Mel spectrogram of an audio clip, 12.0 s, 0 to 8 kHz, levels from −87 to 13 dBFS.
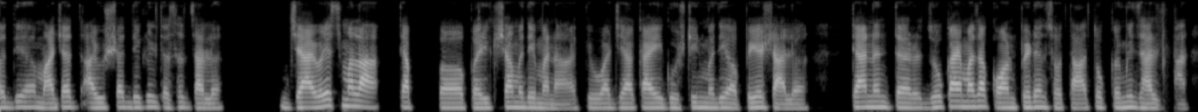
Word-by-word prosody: The 145 0 -2
माझ्याच 130 +3 0
आयुष्यातदेखील 135 +2 -2
तसंच 130 0 -6
झालं. 120 0 0 0.7
ज्यावेळेस 135 +7 +4
मला 160 -5 +5 0.3
त्या 140 - +4 0.3
प - - -3 0.3
परीक्षामध्ये 130 +2 0
म्हणा 115 -3 -2 0.2
किंवा 125 0 -2
ज्या 125 0 0
काही 130 0 +3
गोष्टींमध्ये 130 +1 -2
अपयश 130 +3 0
आलं. 115 0 +1 0.5
त्यानंतर 140 -2 +2
जो 140 +2 0
काही 155 0 +7
माझा 150 +1 +4
कॉन्फिडन्स 130 +1 +1
होता, 120 -1 -1
तो 135 - -2
कमी 135 +2 -1
झाला 120 -4 -2
होता. 110 - -3
130 Hz, 135 wpm, -24 LUFS, 125-140 Hz, 0.7 s, काही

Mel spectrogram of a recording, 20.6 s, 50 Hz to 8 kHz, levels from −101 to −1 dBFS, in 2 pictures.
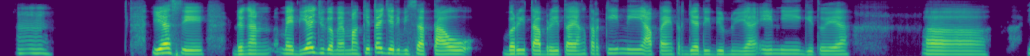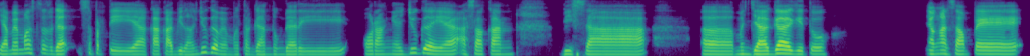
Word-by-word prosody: Mmm. 215 0 -9 1.1
Iya 220 +3 +11
sih, 190 -2 +4 0.3
dengan 185 +1 0 0.2
media 195 +4 +6
juga 225 -3 +1
memang 185 +1 0
kita 225 +3 +3
jadi 215 -4 +4
bisa 180 -1 +1
tahu 185 +1 +3 0.3
berita-berita 180 -1 +2
yang 180 +1 0
terkini, 210 +2 -4
apa 175 +1 +2
yang 175 - -2
terjadi 180 -1 -1
di 180 - -3
dunia 170 0 -5
ini, 195 -1 -6
gitu 165 +1 -7
ya. 175 +1 -2 0.7
Eee, 175 -3 -1 0.5
ya 175 - +1
memang 215 +3 -2
tergan 180 -5 0
seperti 170 -2 -5
yang 165 -1 -2
Kakak 160 -1 -2
bilang 155 -2 -5
juga 255 -2 +1
memang 160 -3 -10
tergantung 160 -1 -7
dari 160 0 -6 0.2
orangnya 175 -1 -4
juga 225 +2 +1
ya, 170 +2 0
asalkan 175 -2 -2 0.5
bisa, 170 -1 -3 1.1
eee 165 -1 +1
menjaga 180 +3 +6
gitu, 175 0 -4 1.0
jangan 185 +1 +2
sampai. 180 +1 +2
180 Hz, 130 wpm, -24 LUFS, 170-195 Hz, 1.1 s, Iya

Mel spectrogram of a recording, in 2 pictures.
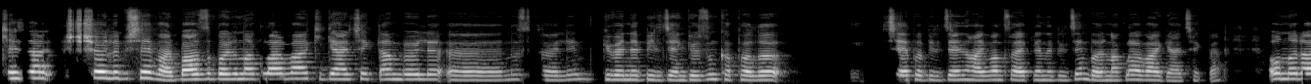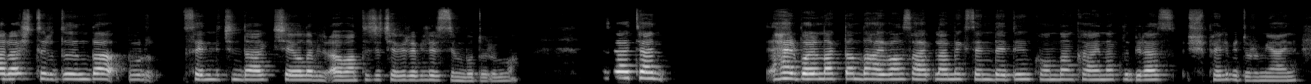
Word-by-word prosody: Keza 290 - +3
şöyle 295 -1 +7
bir 260 - -8
şey 285 -1 +5
var: 200 -1 +3
Bazı 235 +2 +5
barınaklar 245 0 +4
var 265 +1 +2
ki 250 -3 -12
gerçekten 240 -1 0
böyle, 235 0 +1 0.2
eee, 200 0 -2
nasıl 230 0 -12
söyleyeyim 215 +3 -7
güvenebileceğin, 215 -2 -2
gözün 210 +3 -3
kapalı 210 -3 0
ı - - 0 1.1
şey - - 0
yapabileceğin, 210 0 -2
hayvan 210 0 0
sahiplenebileceğin 205 +2 -2
barınaklar 195 +2 -1
var 205 -1 +2
gerçekten. 175 -1 -10 0.5
Onları 255 0 +2
araştırdığında 250 -1 0
bu 225 0 -11 0.3
senin 225 -1 -4
için 220 0 -10
daha 220 0 -1
şey 220 -1 -2
olabilir, 210 -2 -2
avantaja 195 +2 -4
çevirebilirsin 205 -3 -6
bu 165 0 -9
durumu. 165 +1 -12 0.9
Ki 290 - -19
zaten 295 -2 +4 1.0
her 265 +1 +3
barınaktan 255 0 +3
da 250 - +1
hayvan 240 0 0
sahiplenmek 240 0 -4
senin 230 -1 -6
dediğin 230 +1 -3
konudan 225 0 -7
kaynaklı 225 0 -6
biraz 220 +1 -3
şüpheli 220 0 -9
bir 210 - -10
durum 180 -1 -11
yani. 180 +1 -8
225 Hz, 120 wpm, -19 LUFS, 205-245 Hz, 1.1 s, şöyle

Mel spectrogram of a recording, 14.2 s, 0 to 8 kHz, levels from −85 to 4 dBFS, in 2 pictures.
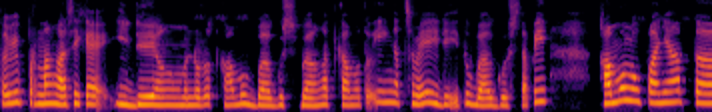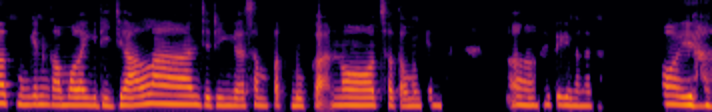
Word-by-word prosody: Tapi 245 +3 +3
pernah 245 -2 +3
nggak 225 -1 +6
sih 250 - +1
kayak 230 -1 +2 0.2
ide 220 -1 +3 0.2
yang 210 0 0 0.2
menurut 205 +2 -1
kamu 210 +2 -1
bagus 200 0 0
banget, 205 +2 0
kamu 205 -1 -1
tuh - - -5
ingat 280 -3 -2
sebenarnya 250 +3 +2
ide 220 -1 -3
itu 260 - -5
bagus. 195 -1 0
Tapi, 295 - -2 0.6
kamu 260 +5 +7
lupa 300 -2 +3
nyatet, 275 -3 +2
mungkin 225 +1 -3
kamu 205 0 -1
lagi 205 -1 -1
di - - -2
jalan 230 +2 +2
jadi 200 -1 -4
nggak 190 -1 -4
sempet 195 -2 -7
buka 185 -1 -4 0.2
notes 205 -1 +1
atau 185 -2 -6
mungkin 195 +1 -8 0.7
heeh, 215 -2 -2 0.2
itu 215 - -11
gimana 190 -1 -5
tuh? 155 - -32 0.6
Oh, 235 -1 +1
iya. 215 -2 +4
215 Hz, 170 wpm, -24 LUFS, 200-245 Hz, 0.7 s, kamu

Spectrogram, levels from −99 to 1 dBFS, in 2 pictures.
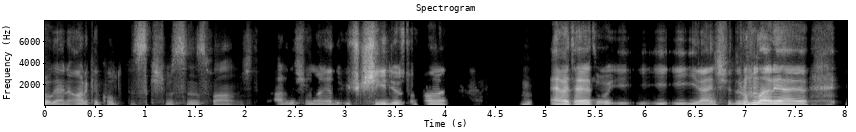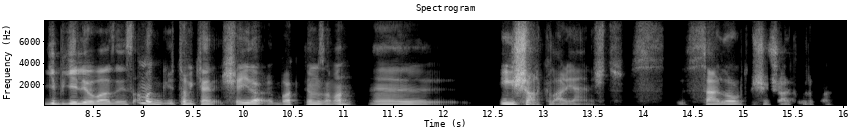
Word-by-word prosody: yol - - -3
yani. 90 0 -11
Arka 105 +3 -10
koltukta 110 +1 -19
sıkışmışsınız 110 -3 -10
falan, 85 -4 -18
işte. - - -26 0.2
Kardeşin 100 +2 -16
var 100 0 -12
ya 100 0 -10
da - - -14
3 125 - -6
kişi 120 - +4
gidiyorsun 105 -1 -4
falan. 105 0 -5 0.8
Hı 115 - -12 0.2
Evet, 120 +2 +3
evet. 115 -3 +5
O - - -6
i - - -11
i - - -15
i 115 - -11
i 110 +1 -9
i 110 +1 -8
iğrenç 115 +3 -3
bir 125 - -10
durumlar 135 +1 +9
yani 120 -1 +6 0.4
gibi 130 -1 -3
geliyor 120 -2 +3
bazen 115 +3 -2
insana 150 - -12
ama 240 -5 +4
gü 155 -9 -8
tabii 135 -5 -3
ki, 115 - -3
hani, 100 -3 -4
şeyde 110 -2 -2
baktığım 110 +2 -4
zaman, 140 - -5 0.2
ııı, 110 -3 -6 0.7
iyi 140 -1 +4
şarkılar - - +2
yani. - - -15
İşte, - - -15 0.2
s - - -19 0.4
Serdar 95 -1 -5
Ortaç'ın 95 0 -7
şarkıları - - -15
falan. - - -32
110 Hz, 185 wpm, -26 LUFS, 105-125 Hz, 0.8 s, durumlar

